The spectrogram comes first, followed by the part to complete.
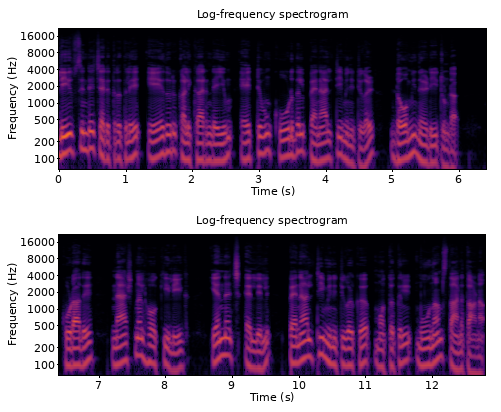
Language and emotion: Malayalam, neutral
